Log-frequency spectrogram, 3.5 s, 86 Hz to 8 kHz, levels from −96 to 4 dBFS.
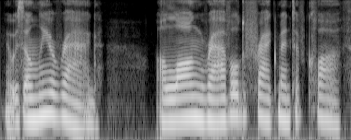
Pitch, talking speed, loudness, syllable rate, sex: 165 Hz, 190 wpm, -17 LUFS, 5.3 syllables/s, female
